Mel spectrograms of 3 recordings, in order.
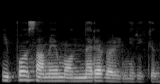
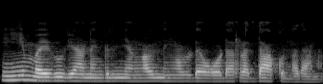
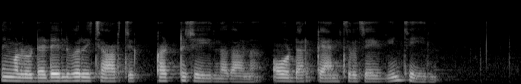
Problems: none marked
